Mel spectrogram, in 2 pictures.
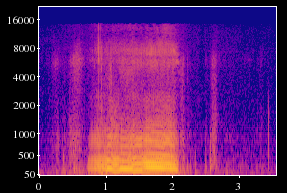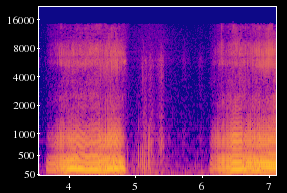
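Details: Chubby cat sleeping and snoring: loud, rattling snores on each breath, about 20 breaths a minute, with quiet pauses between.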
